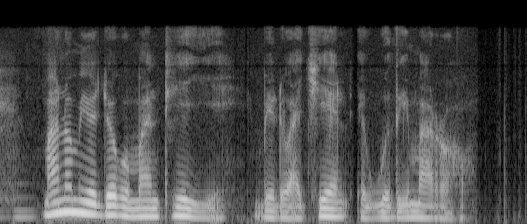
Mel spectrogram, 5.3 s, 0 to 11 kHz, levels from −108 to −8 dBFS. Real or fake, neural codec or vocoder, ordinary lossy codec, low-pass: real; none; none; 7.2 kHz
